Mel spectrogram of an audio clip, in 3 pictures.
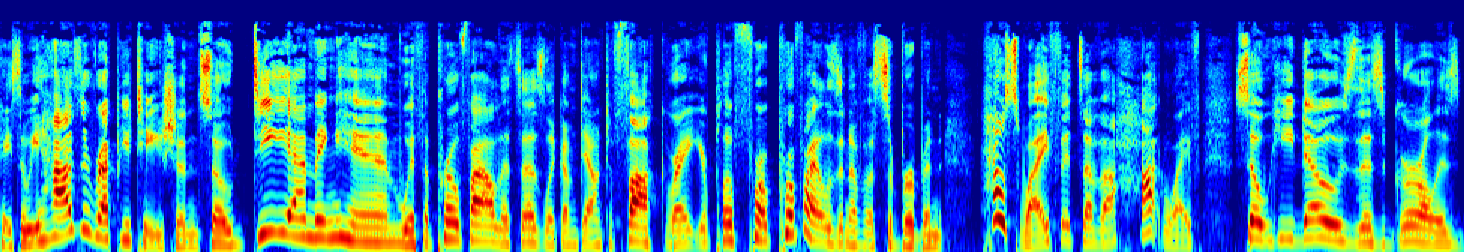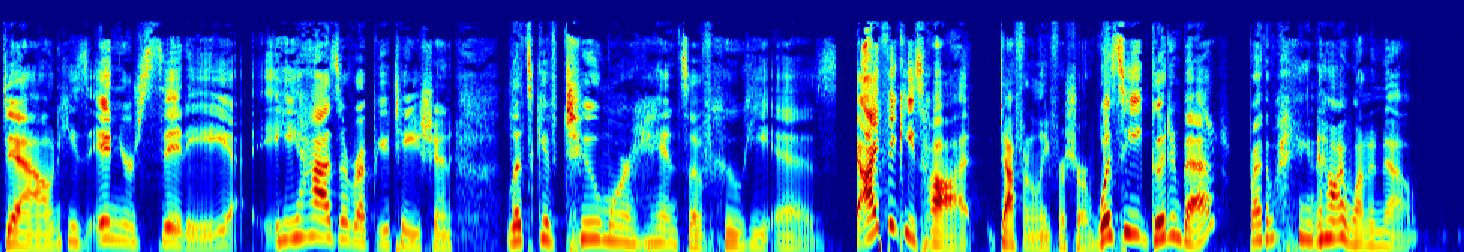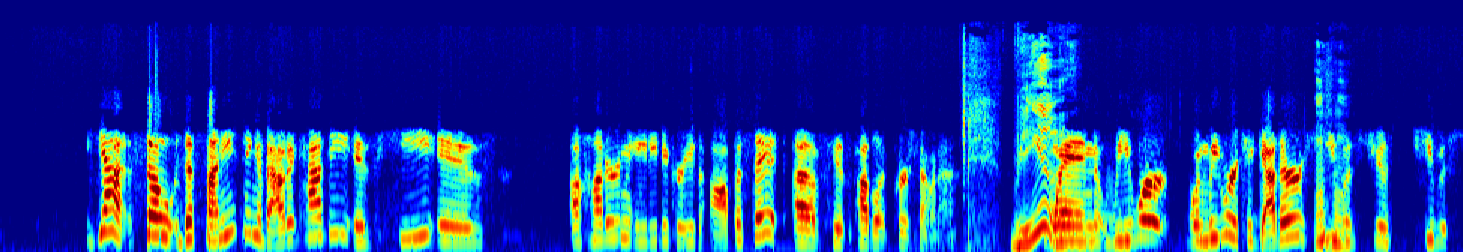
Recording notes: she called in to talk all about it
